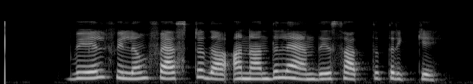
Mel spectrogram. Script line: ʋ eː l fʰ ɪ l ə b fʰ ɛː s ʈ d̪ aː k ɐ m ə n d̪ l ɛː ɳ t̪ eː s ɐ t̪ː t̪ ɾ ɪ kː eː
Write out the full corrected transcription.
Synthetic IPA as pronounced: ʋ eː l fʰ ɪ l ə m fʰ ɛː s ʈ d̪ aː ʔ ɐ n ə n d̪ l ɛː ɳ d̪ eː s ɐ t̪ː t̪ ɾ ɪ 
